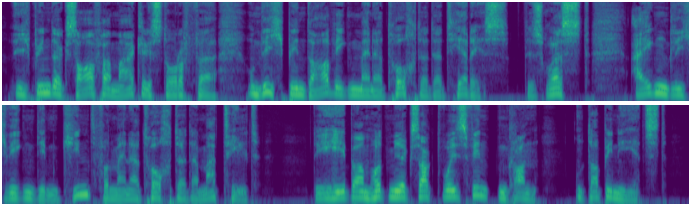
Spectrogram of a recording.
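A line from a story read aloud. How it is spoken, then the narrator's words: Loud clear speech. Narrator (German): sagte laut und deutlich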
